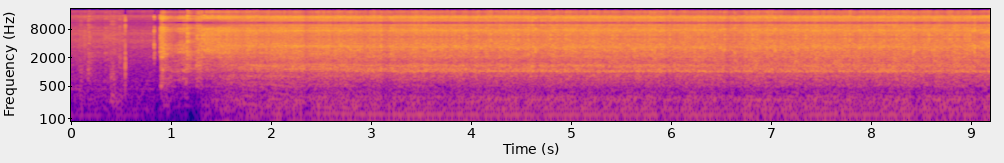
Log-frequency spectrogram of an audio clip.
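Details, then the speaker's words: 1976 Corvette V8 project: cranks and catches, settles into steady even idle with no misses, knocks or hunting; runs much smoother than before. "all right as you can see she runs a lot smoother um and you know should just sit there and idle L as long as you want her"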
